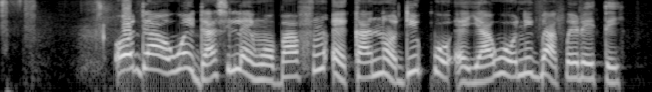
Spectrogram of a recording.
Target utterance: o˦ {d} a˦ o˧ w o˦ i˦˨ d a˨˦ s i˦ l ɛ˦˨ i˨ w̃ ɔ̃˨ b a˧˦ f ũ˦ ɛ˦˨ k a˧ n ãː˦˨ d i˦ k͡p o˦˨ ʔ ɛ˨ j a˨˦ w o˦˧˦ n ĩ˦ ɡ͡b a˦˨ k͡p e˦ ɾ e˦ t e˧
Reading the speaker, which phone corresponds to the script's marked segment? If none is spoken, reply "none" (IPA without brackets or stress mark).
d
